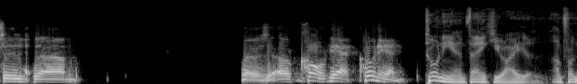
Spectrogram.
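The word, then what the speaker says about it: Kuhnian: Now, Mike, how do you pronounce this again? Kunian? Yeah, this is, where is it? Oh, Kunian.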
